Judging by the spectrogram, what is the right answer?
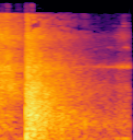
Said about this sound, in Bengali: বাজি পোড়ানো, বাজি পোড়ানো, বাজি পোড়ানো।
